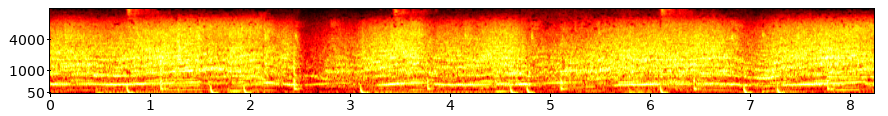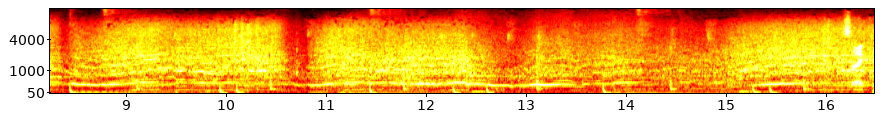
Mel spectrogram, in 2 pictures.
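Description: A car in a drift racing sim game revs hard with repeated throttle blips and rising, falling engine pitch, with tire squeal and skidding woven through and a voice talking over it.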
